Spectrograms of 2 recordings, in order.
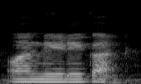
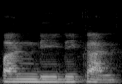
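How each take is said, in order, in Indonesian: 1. Bibir tidak menutup pada p. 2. Bibir menutup rapat pada p. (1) "tapi bibirnya nggak ngomong nggak apa, bibir atas dan bawah tidak saling bertemu" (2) "jadi bibir atas dan bawah harus bertemu"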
